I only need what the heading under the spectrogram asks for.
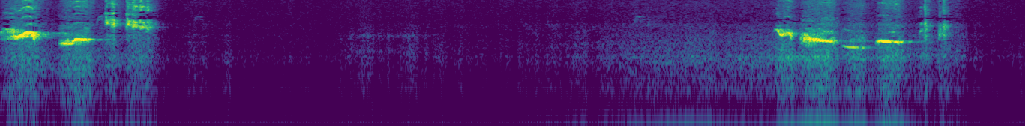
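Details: Blackbird singing: a short burst of sharp whistled notes with a scratchy twitter, a long pause with faint hiss, then another phrase of warbled whistles and twittering notes.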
